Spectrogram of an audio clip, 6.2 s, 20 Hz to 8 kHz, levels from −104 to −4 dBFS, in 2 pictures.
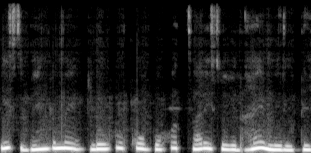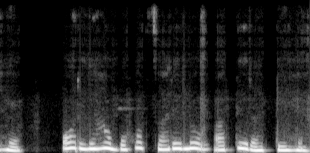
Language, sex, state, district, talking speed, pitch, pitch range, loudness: Hindi, female, Bihar, Supaul, 175 wpm, 245 Hz, 215-275 Hz, -12 LUFS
